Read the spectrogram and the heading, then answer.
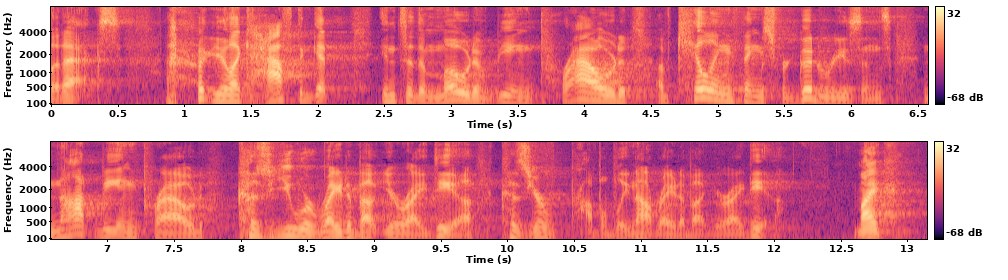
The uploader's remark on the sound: recorded during the 2022 Abundance360 summit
